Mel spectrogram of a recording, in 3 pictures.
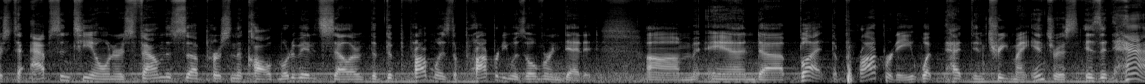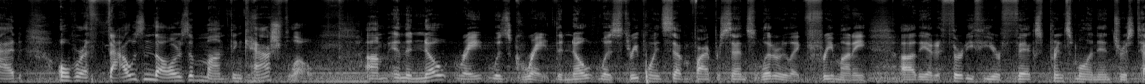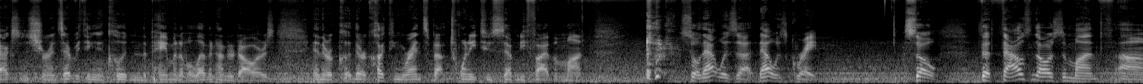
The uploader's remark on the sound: In this episode I’m recording from my car coming back from opening escrow on a deal were working on right now.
